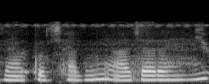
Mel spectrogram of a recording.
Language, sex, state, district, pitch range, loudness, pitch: Hindi, female, Bihar, West Champaran, 200-215 Hz, -15 LUFS, 205 Hz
